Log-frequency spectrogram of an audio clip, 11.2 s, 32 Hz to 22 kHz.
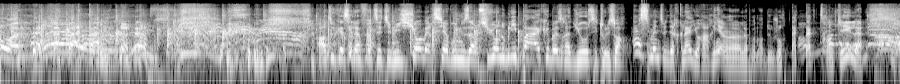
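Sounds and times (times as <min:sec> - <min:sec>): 
small group laughing and chuckling in a radio studio: 0:00.0 - 0:04.5
lively overlapping voices: 0:00.0 - 0:06.8
small group applauding in a radio studio: 0:00.0 - 0:07.0
speech: 0:00.1 - 0:11.2.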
